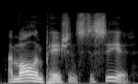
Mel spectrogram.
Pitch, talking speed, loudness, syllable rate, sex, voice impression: 120 Hz, 305 wpm, -17 LUFS, 8.3 syllables/s, male, very masculine, very adult-like, slightly thick, cool, sincere, slightly reassuring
